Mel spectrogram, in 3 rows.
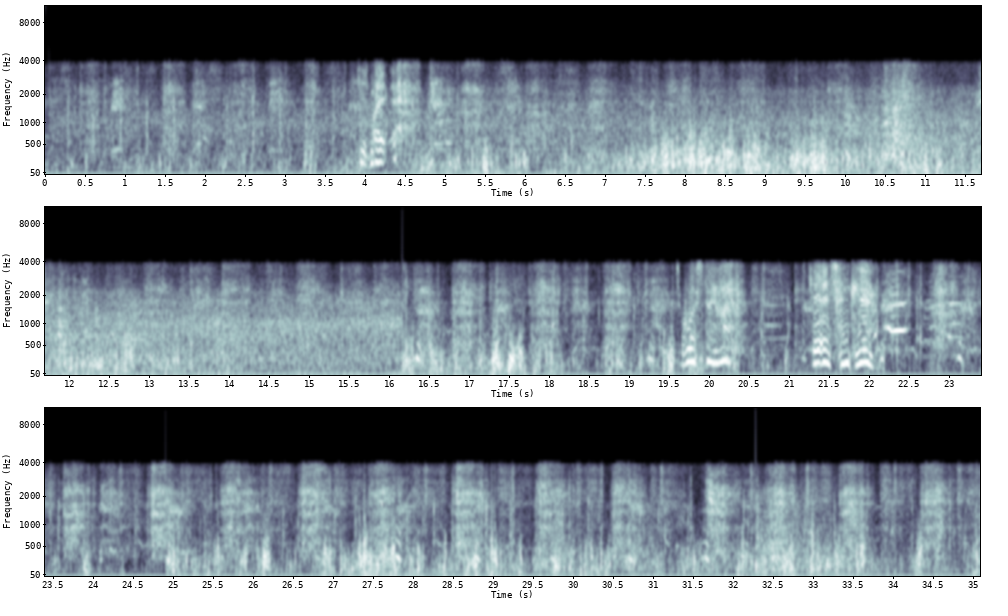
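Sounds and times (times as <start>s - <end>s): wind and handling rumble: 0.0s - 35.0s
indistinct voices: 0.4s - 35.0s.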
